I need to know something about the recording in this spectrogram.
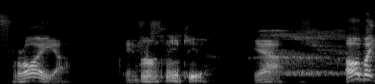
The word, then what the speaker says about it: Freyja: of war though oh freya is a healing infertility and it's actually pronounced freyja thank you yeah oh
